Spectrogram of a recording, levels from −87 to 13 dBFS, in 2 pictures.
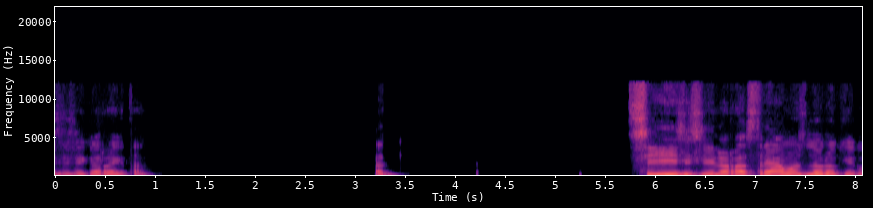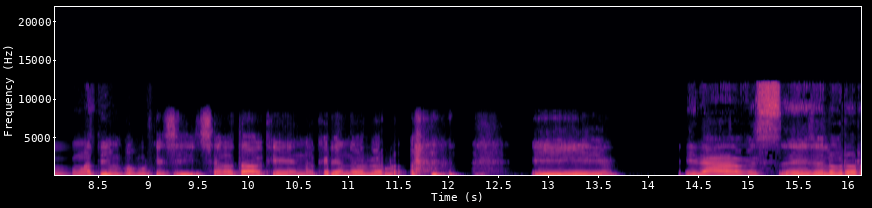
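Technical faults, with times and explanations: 8.05–8.26 s, call audio freeze: For about 190 ms the speech stalls. The last sound is stretched into a fading buzz or hiss, then the talker picks up exactly where they left off, so nothing is lost but everything after lands about 190 ms later. That's most likely a burst of delayed packets that drained the jitter buffer, with the receiver covering the wait by extending what it last had.
8.34 s and 8.45–8.61 s, short concealed packet loss: Two quick blips. Each time about 20 ms of audio never made it to the decoder in time, and the receiver papered over the hole by extending the preceding sound and then blending back into the real signal. You hear a brief smear or wobble, and a short consonant can get swallowed. The second blip also stretches things by roughly 20 ms.
8.58–15.21 s, call bitrate drop: During the second of those glitches, the encoder's budget falls from 32 kbps to about 9 kbps, and it stays at the bottom for about 5 s. 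Opus has to code much more coarsely at that rate, so the speech turns rough and a bit watery. The top end also gets chopped to around 8 kHz, which is why it goes duller until the rate climbs back.
12.12–13.80 s, jitter buffer speed-up: Here the buffer had more audio queued than it wanted, so the receiver clipped out tiny chunks of one or a few pitch periods, over and over. Altogether that trims roughly 200 ms. The speech runs at about 111% speed with the pitch unchanged, so it sounds hurried through that stretch.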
